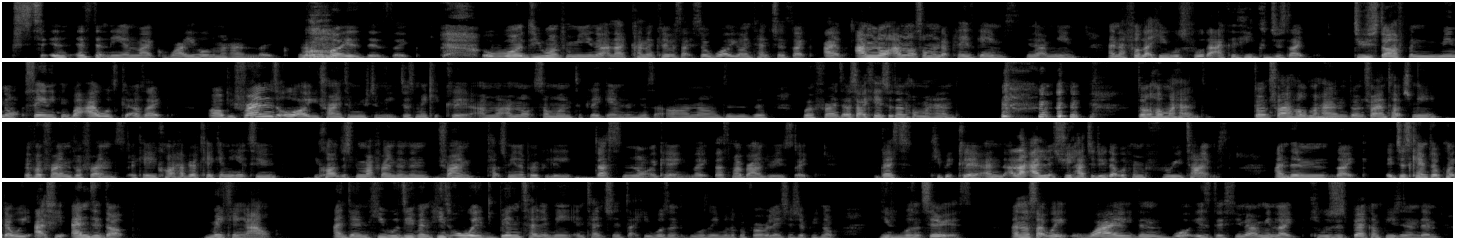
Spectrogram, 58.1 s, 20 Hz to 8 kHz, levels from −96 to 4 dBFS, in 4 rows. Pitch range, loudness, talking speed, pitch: 150-185 Hz, -46 LUFS, 255 wpm, 165 Hz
